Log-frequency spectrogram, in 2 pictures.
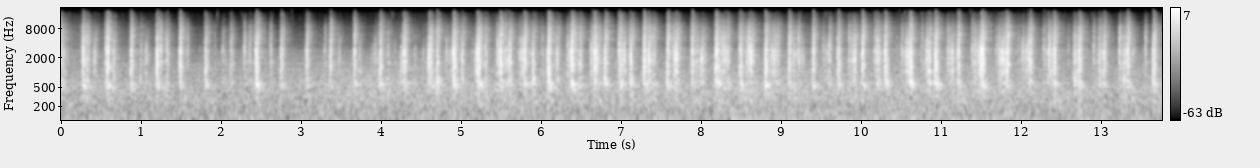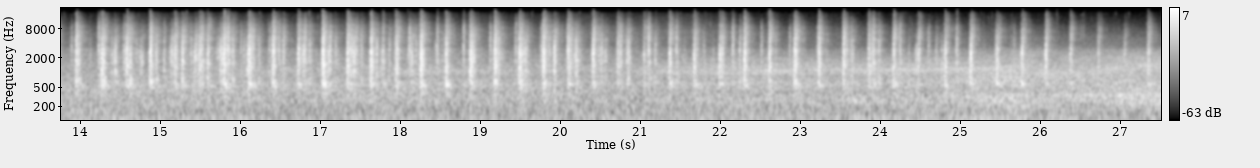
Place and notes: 3 mats au vent
Parc de Penn Avel
Rythmique de cordage
Tempête à venir...
Croisic, France, 13 March 2008, 16:35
